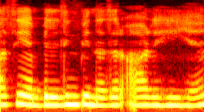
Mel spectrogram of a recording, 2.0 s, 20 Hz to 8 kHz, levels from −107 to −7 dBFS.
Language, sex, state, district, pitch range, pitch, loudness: Hindi, female, Arunachal Pradesh, Lower Dibang Valley, 210-230 Hz, 215 Hz, -15 LUFS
